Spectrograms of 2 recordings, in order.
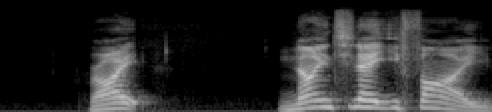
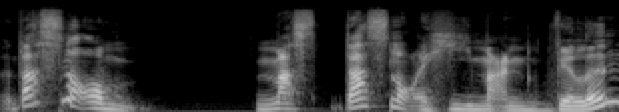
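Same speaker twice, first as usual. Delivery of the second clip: baffled fan. Retold or imitated. Fan spotting wrong villains in the movie, incredulous. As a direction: sputter in disbelief at the villains. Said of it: "You're like".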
